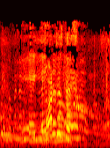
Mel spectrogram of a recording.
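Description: Speech only: voices talking over one another, growing quieter near the end.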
